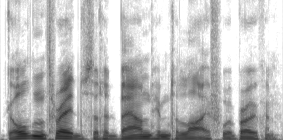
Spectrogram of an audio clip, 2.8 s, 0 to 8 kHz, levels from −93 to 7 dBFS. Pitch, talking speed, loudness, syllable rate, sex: 95 Hz, 235 wpm, -16 LUFS, 5.0 syllables/s, male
